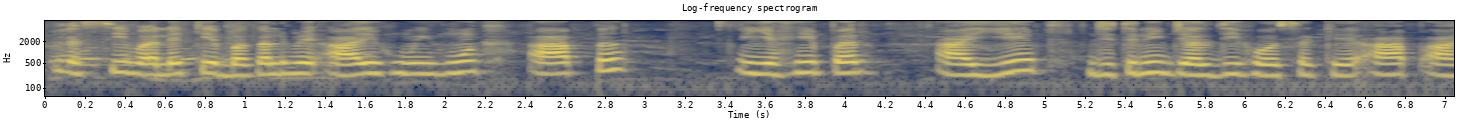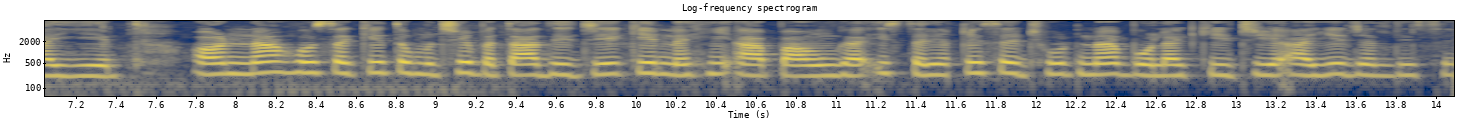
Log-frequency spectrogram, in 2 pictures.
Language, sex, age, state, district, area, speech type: Urdu, female, 30-45, Uttar Pradesh, Lucknow, urban, spontaneous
